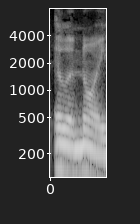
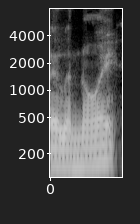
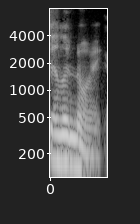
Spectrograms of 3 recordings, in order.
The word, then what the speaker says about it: Illinois: And speaking of confusion, people who say Illinois instead of Illinois. – It's Illinois. It was, we all know it's Illinois.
